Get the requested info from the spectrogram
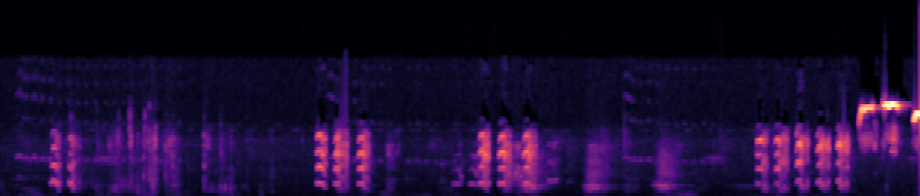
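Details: Squirrel calling in scattered groups of short, bright squeaky pulses, bursts of three to five notes separated by gaps, ending with a faster run and a thin high whistle.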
